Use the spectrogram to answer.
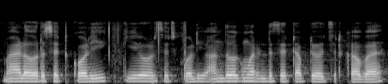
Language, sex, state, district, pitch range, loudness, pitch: Tamil, male, Tamil Nadu, Kanyakumari, 135-145 Hz, -16 LUFS, 140 Hz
